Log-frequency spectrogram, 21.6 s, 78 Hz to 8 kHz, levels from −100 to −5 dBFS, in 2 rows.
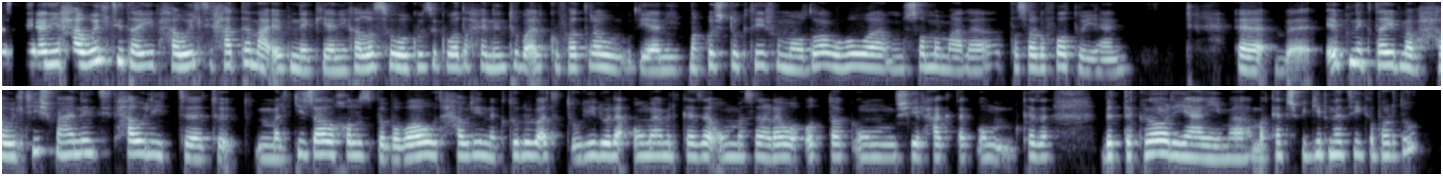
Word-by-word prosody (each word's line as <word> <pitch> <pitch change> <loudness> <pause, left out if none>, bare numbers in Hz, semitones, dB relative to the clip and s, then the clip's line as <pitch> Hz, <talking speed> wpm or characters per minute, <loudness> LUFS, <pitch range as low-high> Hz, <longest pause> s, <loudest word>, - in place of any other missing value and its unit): بس - - -2 0.2
يعني 260 +1 +7
حاولتِ 290 +3 +6
طيب 250 0 +3
حاولتِ 240 +1 +4
حتى 250 +2 0
مع 255 - +1
ابنِك 200 -3 -1
يعني 190 0 -1
خلاص 220 +3 +2
هو 220 -2 +7
جوزِك 230 +2 -6
واضح 225 +1 0
إن 220 - -2
أنتم 230 +3 -5
بقى 215 - +4
لكم 220 +1 -10
فترة 215 +2 0
ويعني 195 -2 -1
اتناقشتوا 230 +5 -4
كتير 250 +2 -6
في 245 - -16
الموضوع 215 +2 0
وهو 225 -2 +3
مصمّم 205 +1 -6
على 190 +3 -5
تصرفاتُه 215 0 -1
يعني، 175 +1 -8 0.8
آآ، 200 -2 +3
ب 185 - -9 0.3
ابنِك 285 -2 +2
طيب 255 -1 +5
ما 215 -2 +4
حاولتيش 225 +7 -2
معاه 235 0 -1
إن 235 - -1
أنتِ 250 0 -3
تحاولي 245 -1 +1
ت - - -5
ت 190 - -3
ما 185 0 -6
لكيش 205 +6 -9
دعوى 235 -1 +5
خالص 225 -1 -3
بباباه 190 +2 +5
وتحاولي 220 0 0
إنِّك 200 -4 -6
طول 225 0 -2
الوقت 225 - +2
تقولي 200 +4 -5
له 220 -1 +4
لأ، - - +1
قوم 215 +1 -2
اعمل 220 0 -3
كذا، 210 -1 0
قوم 205 +1 -5
مثلًا 210 -1 -3
روّق 195 -1 0
أوضتك، 205 0 -4
قوم 200 0 -7
شيل 205 +1 -4
حاجتك، 195 -1 -6
قوم 195 +13 -7
كذا، 205 -1 -3 0.4
بالتكرار 220 +3 +4
يعني 200 -3 0
ما 190 +1 -5
ما - - -5
كانتش 225 0 -5
بتجيب 235 +2 -5
نتيجة 235 0 -4
برضه؟ 230 - -6
220 Hz, 200 wpm, -25 LUFS, 200-235 Hz, 0.8 s, يعني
